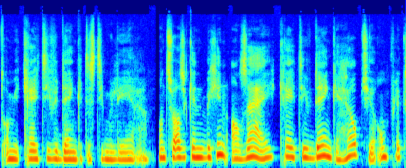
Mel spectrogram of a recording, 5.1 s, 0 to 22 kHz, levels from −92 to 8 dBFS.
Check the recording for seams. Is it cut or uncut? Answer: cut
